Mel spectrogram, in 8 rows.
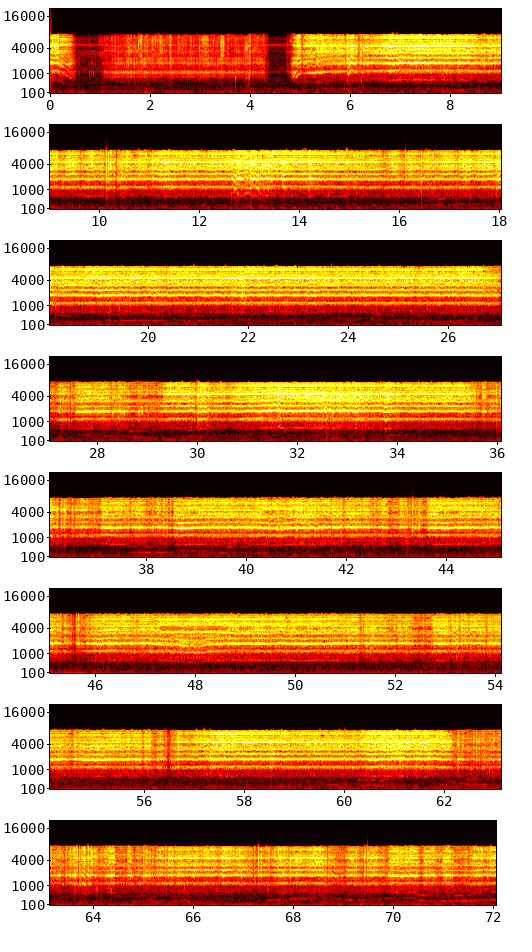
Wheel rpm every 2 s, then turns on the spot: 70, 30, 70, 160, 160, 160, 160, 160, 160, 160, 160, 160, 160, 160, 160, 170, 170, 160, 160, 160, 170, 170, 170, 170, 160, 160, 160, 160, 160, 160, 160, 160, 160, 160, 160, 160.
0-4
